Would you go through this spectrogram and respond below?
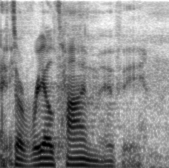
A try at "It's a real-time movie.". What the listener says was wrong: No, I think you're doing the emphasis on the words wrong. It's a real-time movie.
